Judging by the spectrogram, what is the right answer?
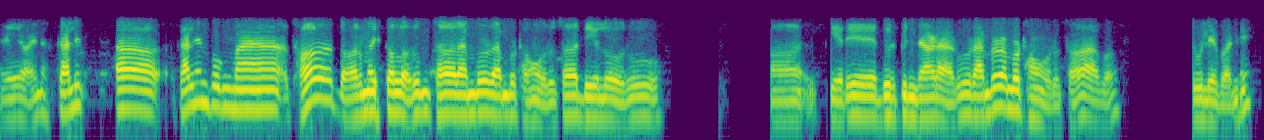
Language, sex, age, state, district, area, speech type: Nepali, male, 45-60, West Bengal, Kalimpong, rural, conversation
